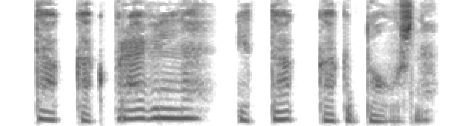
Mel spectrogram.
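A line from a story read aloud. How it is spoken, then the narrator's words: Whispered. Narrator (Russian): прошептала Колобкова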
